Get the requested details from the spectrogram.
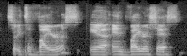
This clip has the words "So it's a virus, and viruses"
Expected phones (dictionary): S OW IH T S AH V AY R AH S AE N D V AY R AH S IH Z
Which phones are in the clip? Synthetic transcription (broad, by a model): S OW IH T S AH V AY R AH S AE N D V AY R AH S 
